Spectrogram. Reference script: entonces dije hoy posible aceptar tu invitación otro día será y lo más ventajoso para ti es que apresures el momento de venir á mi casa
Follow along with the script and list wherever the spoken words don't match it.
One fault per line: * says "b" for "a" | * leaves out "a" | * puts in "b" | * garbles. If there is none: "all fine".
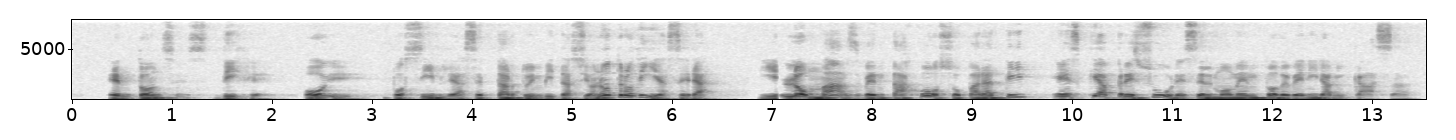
all fine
